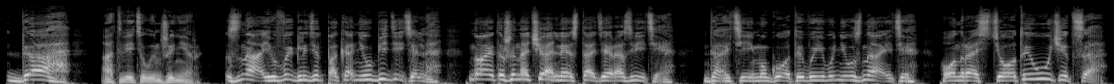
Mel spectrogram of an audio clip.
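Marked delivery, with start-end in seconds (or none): 0.1-0.7 high, eager little man's voice; excited old engineer. A narrator's reading. Engineer gloating at Sega, high and eager. 2.2-11.1 high, eager little man's voice; excited old engineer. A narrator's reading. Engineer gloating at Sega, high and eager.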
